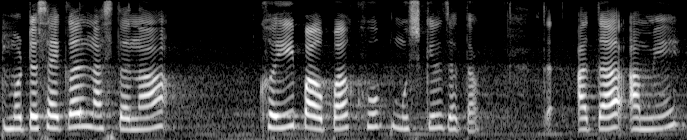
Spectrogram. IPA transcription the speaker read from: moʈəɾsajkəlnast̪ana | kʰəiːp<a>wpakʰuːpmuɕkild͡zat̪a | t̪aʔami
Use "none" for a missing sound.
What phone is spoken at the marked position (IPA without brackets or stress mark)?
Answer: a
